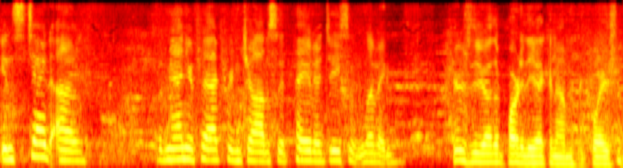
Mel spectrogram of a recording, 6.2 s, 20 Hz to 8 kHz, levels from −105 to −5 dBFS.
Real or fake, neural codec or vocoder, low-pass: fake; codec, 16 kHz in and 24 kHz out, 2.2 kbps, FireRedTTS-2 codec; 7.2 kHz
